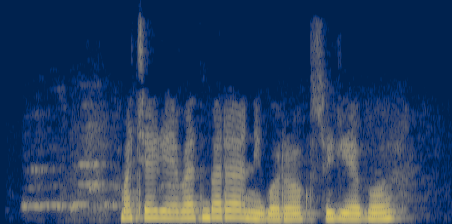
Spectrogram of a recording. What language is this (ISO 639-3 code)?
kln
